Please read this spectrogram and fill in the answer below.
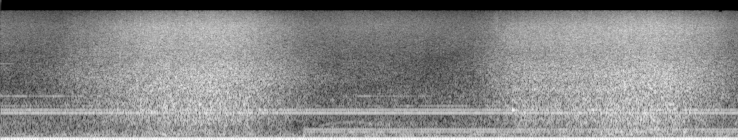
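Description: Ambient drone soundtrack: a deep, steady hum with held tones above it, under swells of hiss that rise and fall every few seconds like surf. A lower pair of held tones comes in about three seconds in.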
